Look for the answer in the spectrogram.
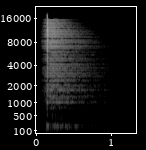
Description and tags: Metallic sounding UI interaction sound effect with reverb, good for UI hovering, click or other events.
